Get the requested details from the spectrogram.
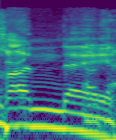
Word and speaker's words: Hyundai: How do you say it? I'm sorry. – Hyundai, no. like Sunday. – Hyundai.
